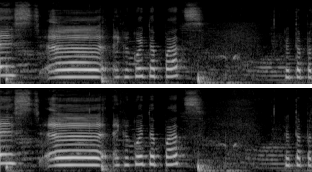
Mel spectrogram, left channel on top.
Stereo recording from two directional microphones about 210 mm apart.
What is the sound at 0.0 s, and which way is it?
Child singing, 10° right (ahead or behind).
